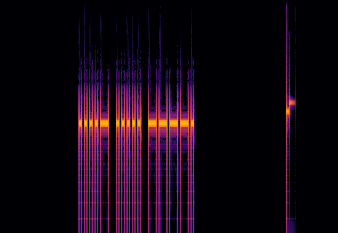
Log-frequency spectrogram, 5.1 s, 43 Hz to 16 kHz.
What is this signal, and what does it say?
Morse code, heard as a keyed tone, about 30 wpm, 700 Hz. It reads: 459
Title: Numbers - 3-Digit 30wpm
